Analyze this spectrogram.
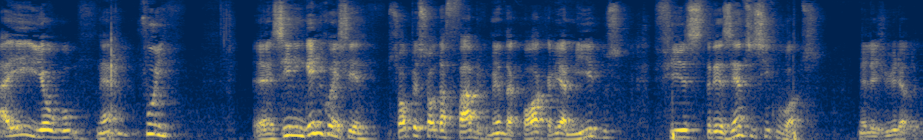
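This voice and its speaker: Speaking at a moderate pace in a room with audible echo, a man uses a fairly high pitch with very wide swings and some vocal fry. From Rio Grande do Sul, Brazil (Candiota). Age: 40s. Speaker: city councillor. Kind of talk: interview, casual chat. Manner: halting, with false starts.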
